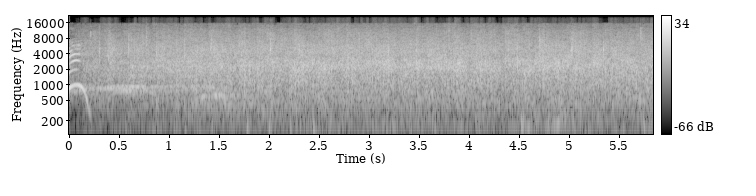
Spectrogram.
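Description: Loud, sustained applause from a large audience welcoming a guest onto the stage fills the whole stretch, a dense steady roar of clapping hands, with a brief falling tone at the very start.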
